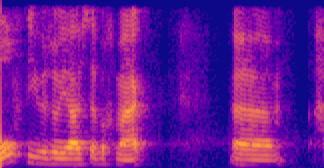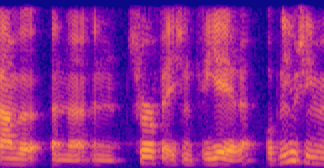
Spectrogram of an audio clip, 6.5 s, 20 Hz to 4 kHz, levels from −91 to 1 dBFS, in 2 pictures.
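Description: From 1.58 to 1.79 s, 1.88 to 2.30 s and 2.93 to 3.08 s the real background gives way to comfort noise, a steady featureless hiss, about 6, 1 and 3 dB quieter. It is likely discontinuous transmission, and unlike a gate or dropout the pauses never fall silent.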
